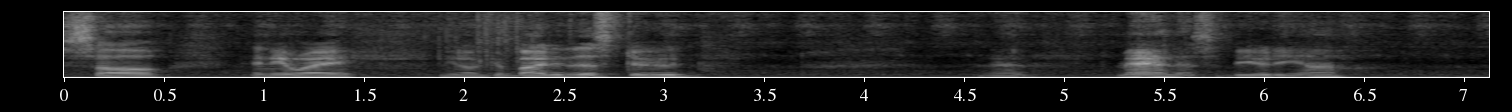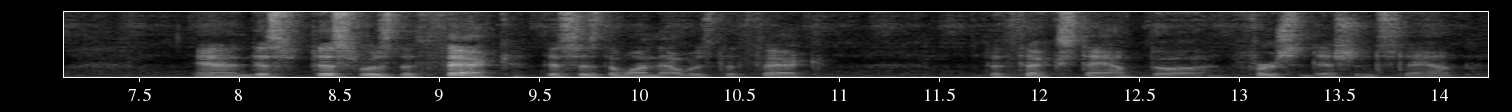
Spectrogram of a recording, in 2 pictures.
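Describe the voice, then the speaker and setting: Somewhat breathy and flat in intonation, a man speaks at a medium pitch and a fairly slow pace with long, frequent pauses. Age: 60s. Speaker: trading card collector and YouTuber. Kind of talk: casual video monologue showing cards. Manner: halting, many fillers.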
